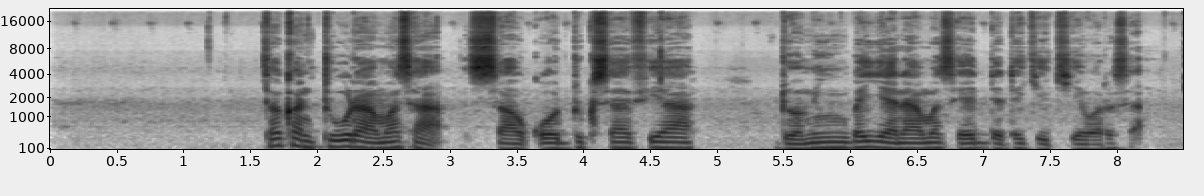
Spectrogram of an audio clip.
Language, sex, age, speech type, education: Hausa, male, 15-29, read, tertiary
